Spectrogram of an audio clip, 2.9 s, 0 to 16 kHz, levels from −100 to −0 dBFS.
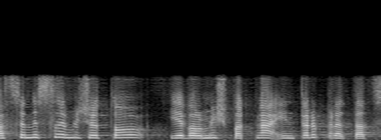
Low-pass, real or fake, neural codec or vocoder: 7.2 kHz; fake; codec, 16 kHz, 0.7 kbps, FocalCodec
